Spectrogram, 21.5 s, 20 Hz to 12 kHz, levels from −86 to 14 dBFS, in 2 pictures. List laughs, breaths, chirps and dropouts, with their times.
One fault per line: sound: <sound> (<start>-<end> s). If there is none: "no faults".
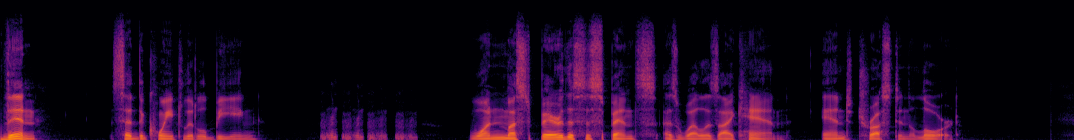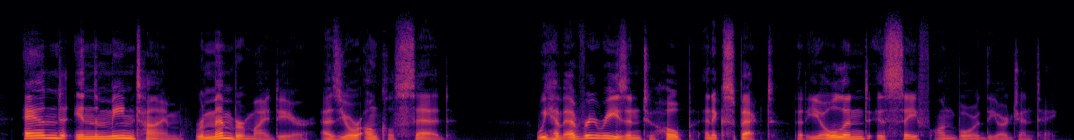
sound: laugh (3.2-4.2 s)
